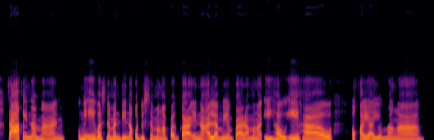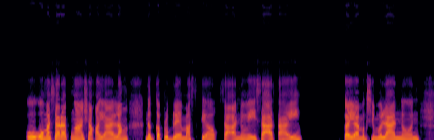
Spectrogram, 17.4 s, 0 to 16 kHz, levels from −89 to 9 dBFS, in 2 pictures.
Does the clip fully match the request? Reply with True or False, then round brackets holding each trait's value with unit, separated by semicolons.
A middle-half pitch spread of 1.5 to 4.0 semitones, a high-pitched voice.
True (3.4 semitones; 225 Hz)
